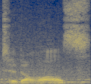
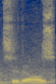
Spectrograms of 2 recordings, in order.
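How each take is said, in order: First: The name is said in a posh accent. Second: The name is said in a plain accent.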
